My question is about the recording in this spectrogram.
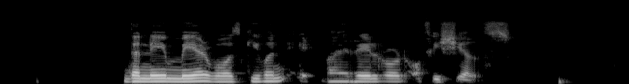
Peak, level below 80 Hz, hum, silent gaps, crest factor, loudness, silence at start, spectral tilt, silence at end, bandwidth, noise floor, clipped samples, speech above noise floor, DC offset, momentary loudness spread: -4 dBFS; -66 dBFS; none; none; 20 dB; -22 LUFS; 1.25 s; -8 dB/octave; 1.2 s; 7.6 kHz; -86 dBFS; under 0.1%; 64 dB; under 0.1%; 21 LU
